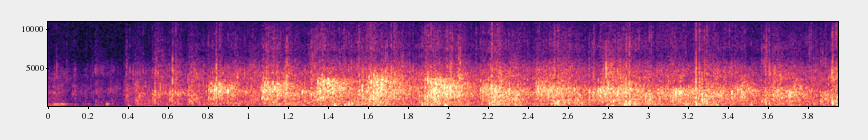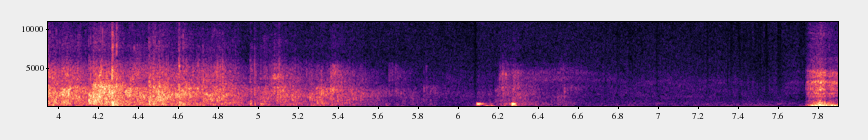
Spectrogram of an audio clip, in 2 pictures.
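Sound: audience applause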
